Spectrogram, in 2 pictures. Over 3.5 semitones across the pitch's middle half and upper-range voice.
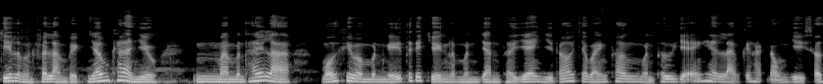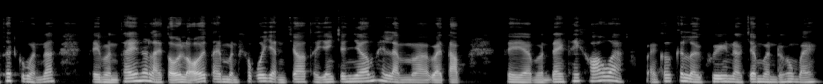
No: average, 4.2 semitones; low, 120 Hz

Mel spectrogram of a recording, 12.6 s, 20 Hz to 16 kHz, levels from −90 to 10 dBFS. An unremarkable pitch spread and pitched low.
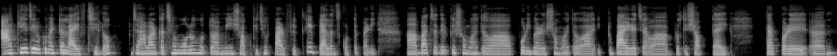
No: average, 3.2 semitones; medium, 185 Hz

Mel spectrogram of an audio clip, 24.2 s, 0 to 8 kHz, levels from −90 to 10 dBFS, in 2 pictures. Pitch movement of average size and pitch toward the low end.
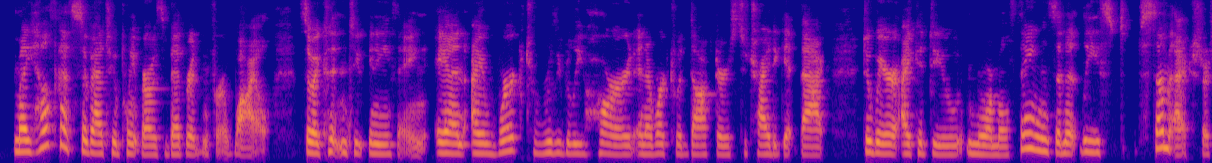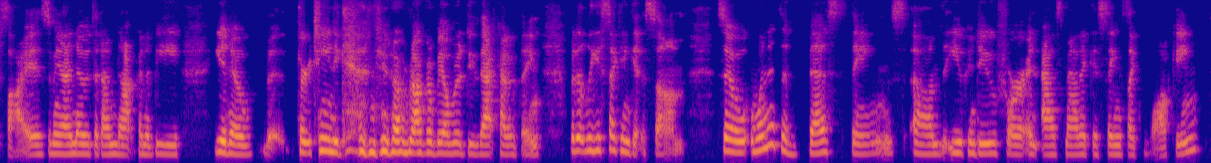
No: average, 3.2 semitones; medium, 185 Hz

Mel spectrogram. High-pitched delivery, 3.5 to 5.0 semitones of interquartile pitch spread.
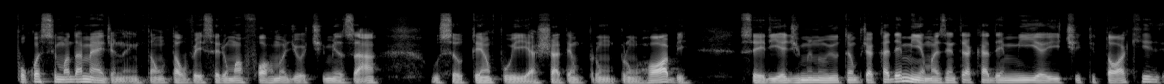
No: very low, 90 Hz; average, 3.9 semitones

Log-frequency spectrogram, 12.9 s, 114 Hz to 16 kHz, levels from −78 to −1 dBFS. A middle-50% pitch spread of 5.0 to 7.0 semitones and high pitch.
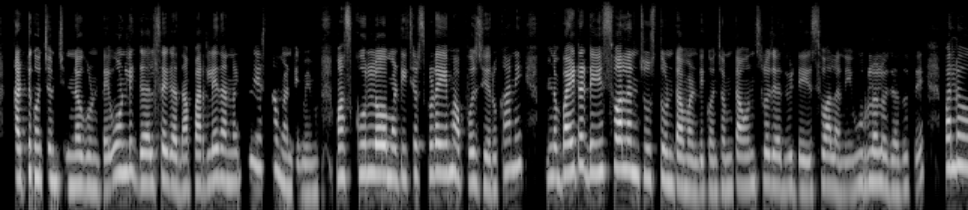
Yes: average, 5.3 semitones; high, 220 Hz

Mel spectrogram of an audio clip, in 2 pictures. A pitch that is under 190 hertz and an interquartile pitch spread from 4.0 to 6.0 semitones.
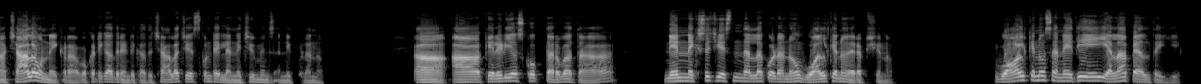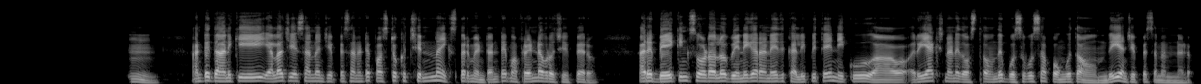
Yes: low, 135 Hz; wide, 5.6 semitones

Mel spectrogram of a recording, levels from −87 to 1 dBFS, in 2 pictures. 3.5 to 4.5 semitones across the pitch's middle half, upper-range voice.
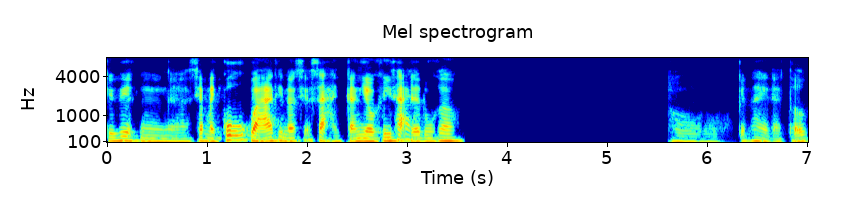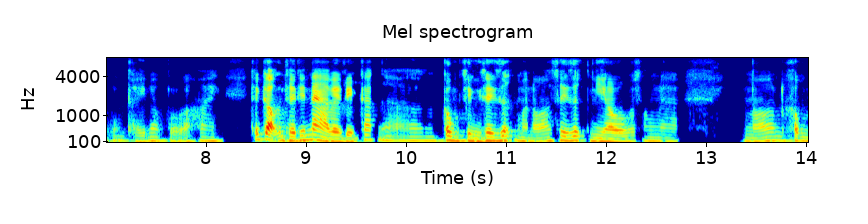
No: average, 3.9 semitones; low, 125 Hz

